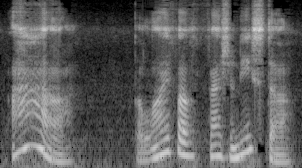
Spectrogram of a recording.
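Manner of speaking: high, dreamy sigh; Rarity musing in the sunlight. Acted. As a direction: lounge on the words, pleased. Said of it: "she murmured to herself".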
